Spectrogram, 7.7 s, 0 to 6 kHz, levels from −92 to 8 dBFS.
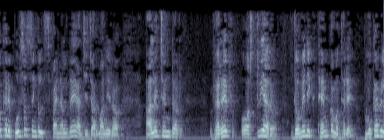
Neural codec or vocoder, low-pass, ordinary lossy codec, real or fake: none; 5.4 kHz; MP3, 48 kbps; real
